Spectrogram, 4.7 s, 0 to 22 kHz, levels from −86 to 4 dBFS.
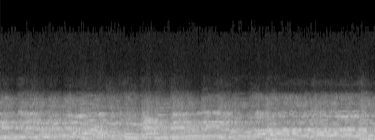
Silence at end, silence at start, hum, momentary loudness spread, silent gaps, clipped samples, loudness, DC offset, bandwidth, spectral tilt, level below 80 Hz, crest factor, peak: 0 s; 0 s; none; 2 LU; none; under 0.1%; -17 LUFS; 0.3%; 17 kHz; -3 dB/octave; -52 dBFS; 12 dB; -6 dBFS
